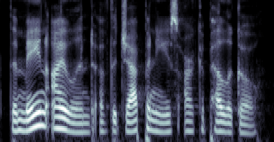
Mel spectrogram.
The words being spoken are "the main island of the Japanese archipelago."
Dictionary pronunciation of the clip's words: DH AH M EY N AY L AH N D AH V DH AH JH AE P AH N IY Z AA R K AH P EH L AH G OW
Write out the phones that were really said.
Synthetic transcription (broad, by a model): DH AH M EY N AY L AH N D AH V DH AH JH AE P AH N IY Z AA R K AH P EH L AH G OW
